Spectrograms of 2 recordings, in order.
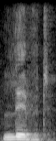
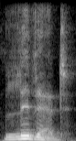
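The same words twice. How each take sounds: First: The ending adds no extra syllable. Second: The ending is said as an extra syllable. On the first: The speaker calls it right. "where you don't pronounce the E" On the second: The speaker calls it wrong. "students make a mistake and they say lived, like started"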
